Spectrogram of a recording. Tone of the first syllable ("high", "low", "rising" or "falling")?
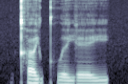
high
